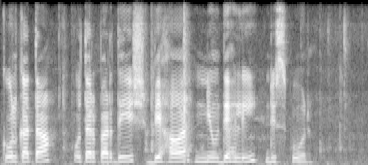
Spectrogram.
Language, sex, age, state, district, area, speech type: Kashmiri, female, 30-45, Jammu and Kashmir, Srinagar, urban, spontaneous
